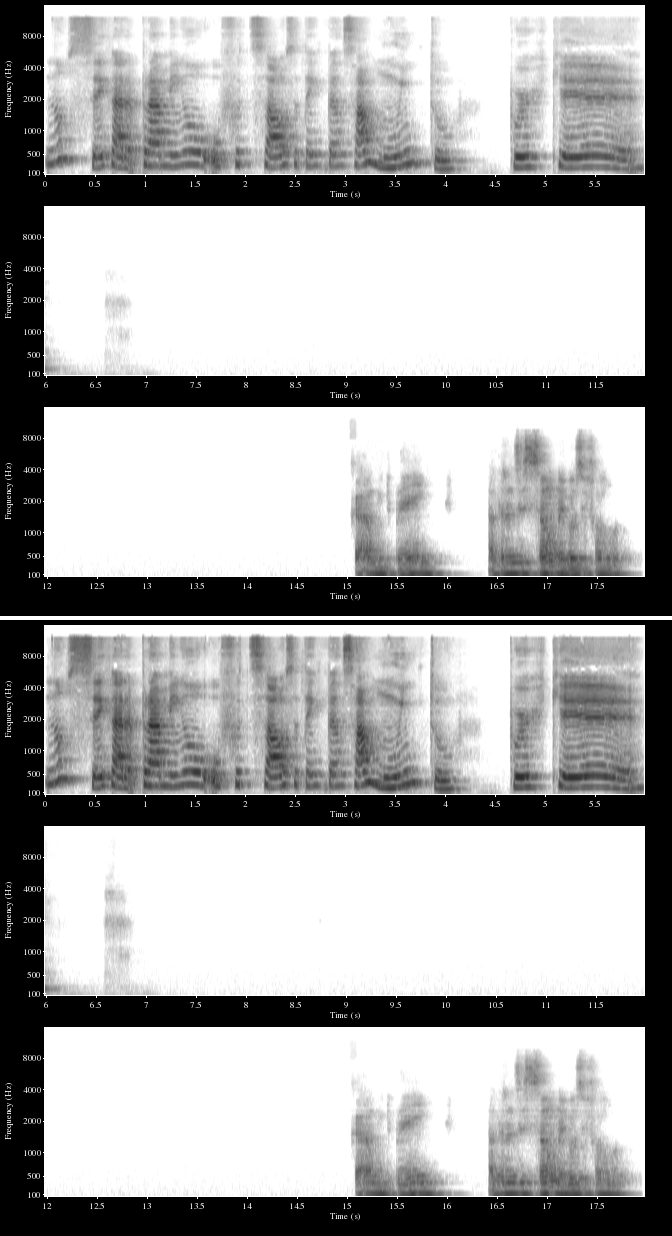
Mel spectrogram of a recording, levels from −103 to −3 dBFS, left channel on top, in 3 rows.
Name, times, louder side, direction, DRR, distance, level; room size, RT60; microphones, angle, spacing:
voice 1, 0.0-4.2 4.7-6.0, right 8 dB, 80° right, 0.4 m, -33 dB
voice 2, 15.0-15.9 16.4-17.7, left 1 dB, 70° left, 1.4 m, -36 dB
7.2 x 6.0 x 4.9 m
head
